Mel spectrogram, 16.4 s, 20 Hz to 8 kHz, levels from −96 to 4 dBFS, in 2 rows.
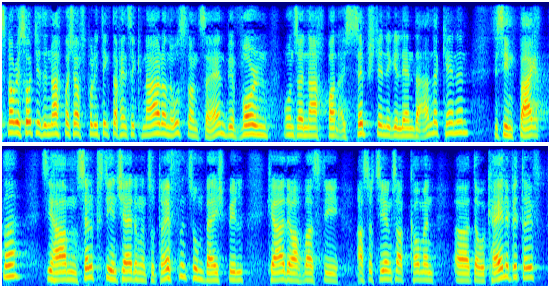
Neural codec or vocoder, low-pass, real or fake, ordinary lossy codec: codec, 24 kHz, 0.5 kbps, DualCodec; 7.2 kHz; fake; none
